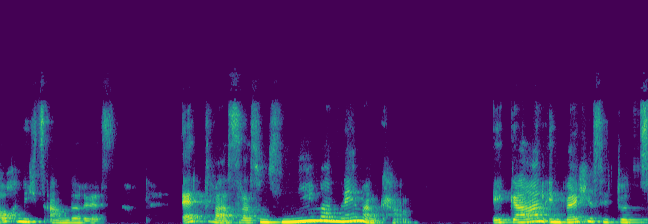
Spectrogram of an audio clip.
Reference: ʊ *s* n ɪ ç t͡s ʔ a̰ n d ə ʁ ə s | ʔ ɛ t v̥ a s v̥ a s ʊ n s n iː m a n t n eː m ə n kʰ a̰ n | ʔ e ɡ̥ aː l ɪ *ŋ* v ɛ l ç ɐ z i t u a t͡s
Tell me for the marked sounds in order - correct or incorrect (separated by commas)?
incorrect, incorrect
